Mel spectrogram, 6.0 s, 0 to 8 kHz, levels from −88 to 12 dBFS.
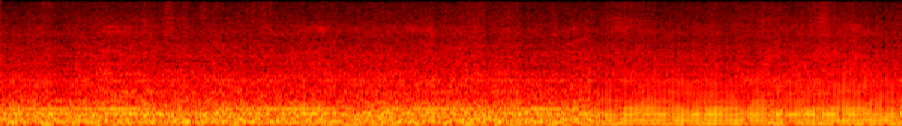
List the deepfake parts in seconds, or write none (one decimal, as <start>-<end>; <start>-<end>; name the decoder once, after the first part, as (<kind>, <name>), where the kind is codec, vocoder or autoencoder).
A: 4.0-6.0 (vocoder, WaveNeXt)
